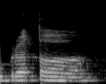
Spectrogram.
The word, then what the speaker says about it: Broto: kitchen awalnya brownies Bu Broto Bu Broto itu ngambil dari nama suami saya suami saya itu yudibrata kalau orang Jawa atau bilangnya berat itu dibacanya Broto Ya udah enak kayaknya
